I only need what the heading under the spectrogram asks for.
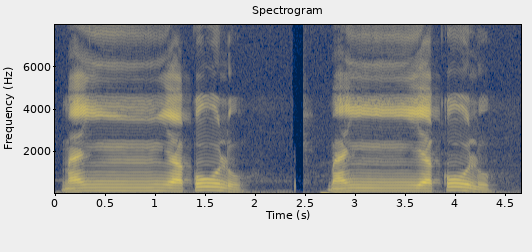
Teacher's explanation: Nunnya tidak jelas, tapi terdapat sedikit dengung. Jadi itu namanya idgham bi gunnah, terdapat dengungnya.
